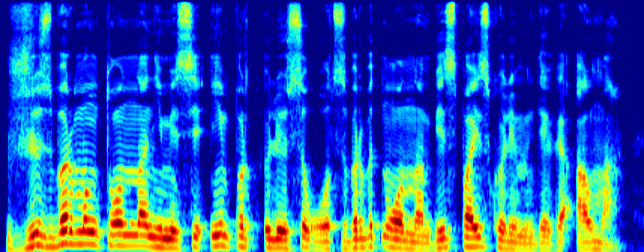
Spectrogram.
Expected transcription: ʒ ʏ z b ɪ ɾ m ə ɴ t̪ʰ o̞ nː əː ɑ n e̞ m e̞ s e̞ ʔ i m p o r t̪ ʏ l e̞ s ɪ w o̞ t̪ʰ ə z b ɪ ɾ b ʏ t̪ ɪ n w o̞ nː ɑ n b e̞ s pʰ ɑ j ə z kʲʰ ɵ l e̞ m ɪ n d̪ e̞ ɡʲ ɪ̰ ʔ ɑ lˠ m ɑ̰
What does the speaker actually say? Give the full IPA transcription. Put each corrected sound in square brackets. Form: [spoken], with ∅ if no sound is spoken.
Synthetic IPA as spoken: ʒ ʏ z b ɪ ɾ m ə ɴ t̪ʰ o̞ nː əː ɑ n e̞ m e̞ s e̞ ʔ i m p o r t̪ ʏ l e̞ s ɪ w o̞ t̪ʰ ə z b ɪ ɾ b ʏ t̪ ɪ n w o̞ nː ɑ n b e̞ s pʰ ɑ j ə z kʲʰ ɵ l e̞ m ɪ n d̪ e̞ ɡʲ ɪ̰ ʔ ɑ lˠ m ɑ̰

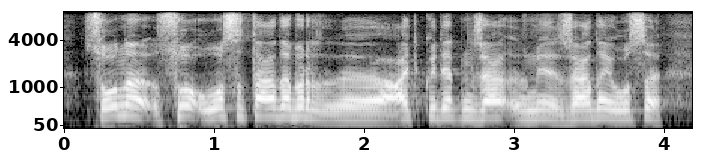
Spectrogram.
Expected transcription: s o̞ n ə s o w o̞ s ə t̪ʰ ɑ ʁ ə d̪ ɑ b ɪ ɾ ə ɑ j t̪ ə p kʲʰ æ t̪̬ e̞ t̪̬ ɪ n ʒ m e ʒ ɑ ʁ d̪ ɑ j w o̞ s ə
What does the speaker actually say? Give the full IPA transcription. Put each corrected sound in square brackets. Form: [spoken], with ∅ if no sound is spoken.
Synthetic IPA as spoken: s o̞ n ə s o w o̞ s ə t̪ʰ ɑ ʁ ə d̪ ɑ b ɪ ɾ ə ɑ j t̪ ə p kʲʰ [e] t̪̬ e̞ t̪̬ ɪ n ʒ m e ʒ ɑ ʁ d̪ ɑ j w o̞ s ə

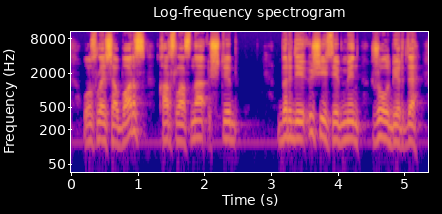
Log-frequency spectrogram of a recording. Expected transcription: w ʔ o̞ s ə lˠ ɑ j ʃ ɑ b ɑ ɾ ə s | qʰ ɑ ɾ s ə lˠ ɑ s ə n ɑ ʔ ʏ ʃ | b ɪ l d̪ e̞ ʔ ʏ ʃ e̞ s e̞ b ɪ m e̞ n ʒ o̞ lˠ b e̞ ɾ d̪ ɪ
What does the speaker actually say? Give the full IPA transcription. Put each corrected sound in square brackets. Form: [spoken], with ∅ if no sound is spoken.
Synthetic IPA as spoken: w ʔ o̞ s ə lˠ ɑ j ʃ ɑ b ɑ ɾ ə s | qʰ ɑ ɾ s ə lˠ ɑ s ə n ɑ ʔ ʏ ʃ | b ɪ [ɾ] d̪ e̞ ʔ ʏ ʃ e̞ s e̞ b ɪ m e̞ n ʒ o̞ lˠ b e̞ ɾ d̪ ɪ

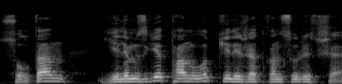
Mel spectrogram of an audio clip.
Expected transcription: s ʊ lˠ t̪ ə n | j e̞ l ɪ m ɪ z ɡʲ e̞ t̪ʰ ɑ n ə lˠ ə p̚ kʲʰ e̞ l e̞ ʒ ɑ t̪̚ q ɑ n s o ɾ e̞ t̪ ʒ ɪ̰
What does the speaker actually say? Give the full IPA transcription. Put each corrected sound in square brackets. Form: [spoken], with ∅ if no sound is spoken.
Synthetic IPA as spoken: s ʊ lˠ t̪ [ɑ] n | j e̞ l ɪ m ɪ z ɡʲ e̞ t̪ʰ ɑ n ə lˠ ə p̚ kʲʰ e̞ l e̞ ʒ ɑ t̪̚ q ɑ n s [u] ɾ e̞ t̪ [ʃ] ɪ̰

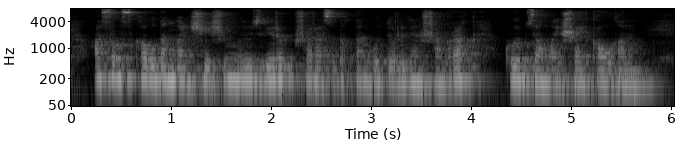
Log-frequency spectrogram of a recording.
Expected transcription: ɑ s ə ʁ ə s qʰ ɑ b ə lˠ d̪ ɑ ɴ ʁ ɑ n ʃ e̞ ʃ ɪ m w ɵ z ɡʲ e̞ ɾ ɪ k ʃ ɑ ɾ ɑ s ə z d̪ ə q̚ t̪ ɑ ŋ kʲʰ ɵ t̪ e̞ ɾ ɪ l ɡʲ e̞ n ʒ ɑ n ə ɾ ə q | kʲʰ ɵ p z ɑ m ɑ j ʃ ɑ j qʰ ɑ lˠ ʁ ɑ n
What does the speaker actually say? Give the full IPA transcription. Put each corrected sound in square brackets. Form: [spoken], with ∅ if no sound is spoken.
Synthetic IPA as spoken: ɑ s ə ʁ ə s qʰ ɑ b ə lˠ d̪ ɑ ɴ ʁ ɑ n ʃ e̞ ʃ ɪ m w ɵ z ɡʲ e̞ ɾ ɪ [p] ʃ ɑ ɾ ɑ s ə z d̪ ə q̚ t̪ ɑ ŋ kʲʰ ɵ t̪ e̞ ɾ ɪ l ɡʲ e̞ n [ʃ] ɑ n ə ɾ [ɑ] q | kʲʰ ɵ p z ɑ m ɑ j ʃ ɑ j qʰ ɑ lˠ ʁ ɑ n

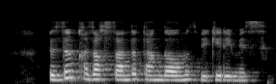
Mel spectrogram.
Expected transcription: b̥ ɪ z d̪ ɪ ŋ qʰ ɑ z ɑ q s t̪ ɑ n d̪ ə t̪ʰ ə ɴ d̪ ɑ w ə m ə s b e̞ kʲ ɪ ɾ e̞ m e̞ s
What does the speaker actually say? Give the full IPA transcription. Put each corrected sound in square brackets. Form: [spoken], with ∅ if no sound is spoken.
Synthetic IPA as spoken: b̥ ɪ z d̪ ɪ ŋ qʰ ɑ z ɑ q s t̪ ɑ n d̪ ə t̪ʰ [ɑ] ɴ d̪ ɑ w ə m ə [z] b e̞ kʲ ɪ ɾ e̞ m e̞ s

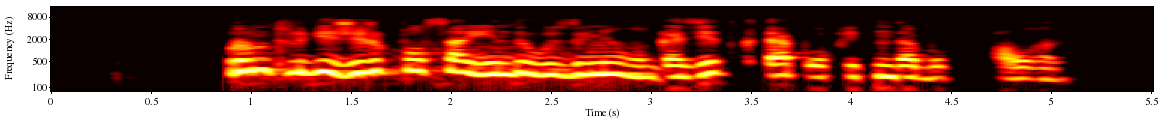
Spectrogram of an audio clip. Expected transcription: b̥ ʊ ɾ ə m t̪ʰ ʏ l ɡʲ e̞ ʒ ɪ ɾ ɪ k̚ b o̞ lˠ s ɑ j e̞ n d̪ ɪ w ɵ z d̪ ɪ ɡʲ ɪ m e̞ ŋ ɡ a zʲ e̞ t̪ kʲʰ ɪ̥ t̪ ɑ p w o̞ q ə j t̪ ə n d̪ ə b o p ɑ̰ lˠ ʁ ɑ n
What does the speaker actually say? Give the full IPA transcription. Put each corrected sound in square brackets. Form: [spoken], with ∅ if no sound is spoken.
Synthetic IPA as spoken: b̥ ʊ ɾ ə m t̪ʰ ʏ l ɡʲ e̞ ʒ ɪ ɾ ɪ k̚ b o̞ lˠ s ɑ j e̞ n d̪ ɪ w ɵ z d̪ ɪ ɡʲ ɪ m e̞ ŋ ɡ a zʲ e̞ t̪ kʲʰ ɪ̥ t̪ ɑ p w o̞ q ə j t̪ ə n d̪ [ɑ] b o p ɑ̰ lˠ ʁ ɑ n

